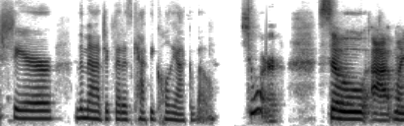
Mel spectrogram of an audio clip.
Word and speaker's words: Kathy Colaiaco: can you please share the magic that is kathy koliakovo sure so my name is kathy koliakovo and you are saying it right i am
